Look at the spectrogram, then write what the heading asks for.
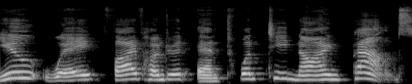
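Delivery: automated, robotic machine announcement voice. Speaker describes a device reading their weight out loud; robotic computer voice. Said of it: "in this computer voice".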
